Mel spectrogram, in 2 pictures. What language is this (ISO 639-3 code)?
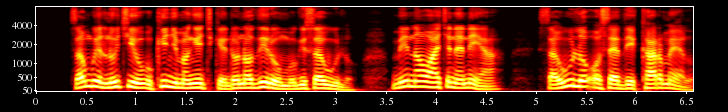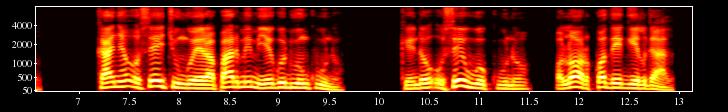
luo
